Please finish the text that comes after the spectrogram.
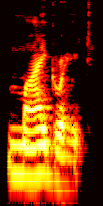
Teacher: the stress is on the first syllable with migrate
